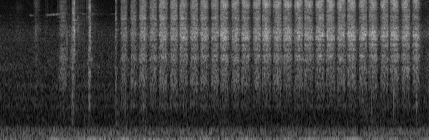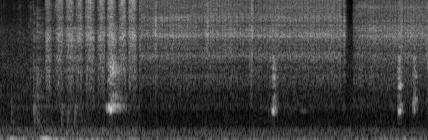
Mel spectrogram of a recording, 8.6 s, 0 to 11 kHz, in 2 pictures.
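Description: Hand sanding of a brake rotor with 400 grit sandpaper to remove old burnt lubricant, a steady close rhythmic rubbing and scraping that goes on throughout with no talk.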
